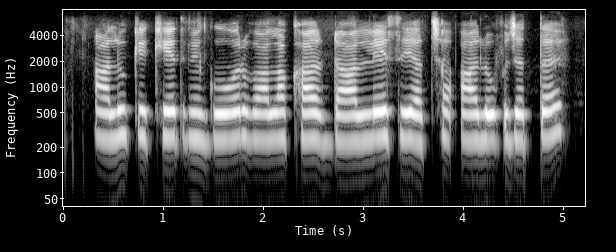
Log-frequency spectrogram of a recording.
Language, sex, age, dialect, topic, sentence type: Magahi, female, 25-30, Central/Standard, agriculture, question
